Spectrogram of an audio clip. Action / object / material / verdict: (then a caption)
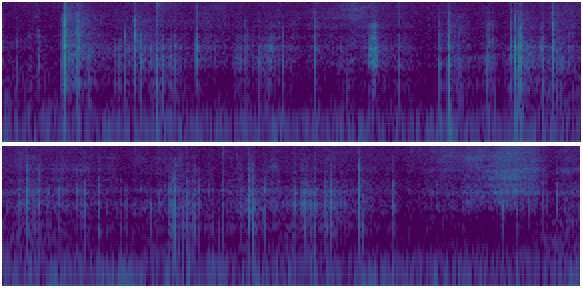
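tap / plastic remote control with rubber buttons / plastic / none. A small, hollow plastic IR remote control with rubber buttons is held up and given fast fingernail tapping and button clicking. The result is a quick, irregular run of dry, sharp clicks and taps with no ring, some louder than others, over a quiet low background hum.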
